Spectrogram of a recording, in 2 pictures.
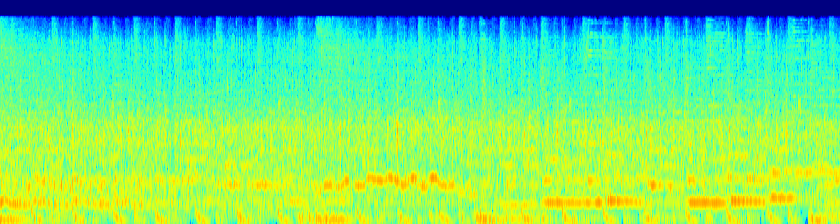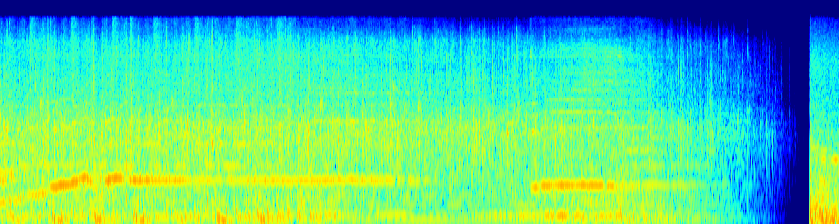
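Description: Studio audience applauding over closing music with a melodic line, both fading out near the end.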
